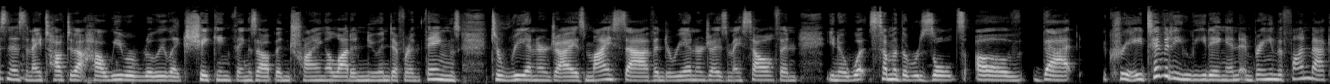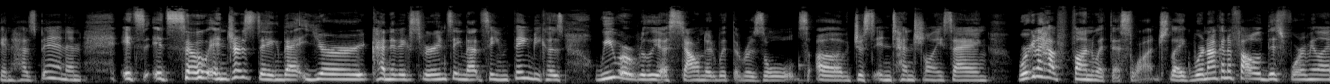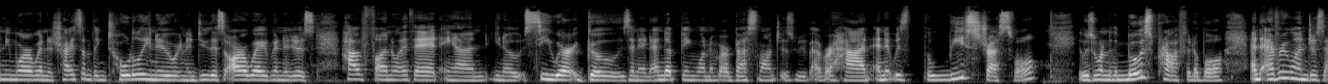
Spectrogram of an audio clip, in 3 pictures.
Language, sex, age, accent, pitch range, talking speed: English, female, 30-49, American, 195-240 Hz, 220 wpm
